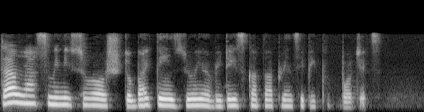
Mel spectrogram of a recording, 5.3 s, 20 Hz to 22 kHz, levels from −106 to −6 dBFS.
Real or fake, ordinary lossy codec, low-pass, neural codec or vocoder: fake; MP3, 96 kbps; 7.2 kHz; codec, 16 kHz, 1.1 kbps, Voila-Tokenizer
